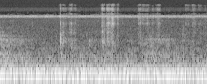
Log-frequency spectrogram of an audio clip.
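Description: Faint scraping and a few light clicks of fingers turning the knurled bezel of a dial indicator to zero it, over a low steady hum.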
